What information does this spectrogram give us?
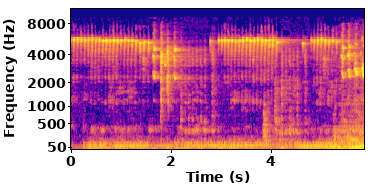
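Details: Sunbird (konin, kolibri ninja) singing: long, very high, buzzy trills of rapidly repeated notes, broken by short chirpy phrases and brief pauses, with a low hum underneath.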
